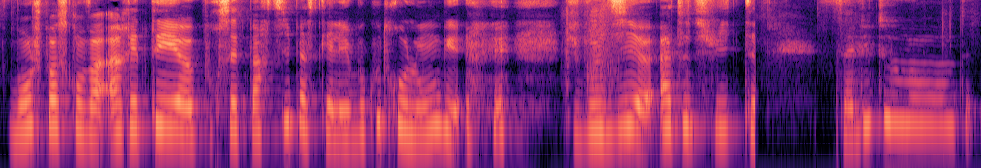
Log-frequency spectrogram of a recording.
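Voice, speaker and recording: High-voiced woman chatting over gameplay. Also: steady tone, normal speed. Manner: chatty, thinking aloud. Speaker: gaming video creator. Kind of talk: casual gameplay commentary.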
